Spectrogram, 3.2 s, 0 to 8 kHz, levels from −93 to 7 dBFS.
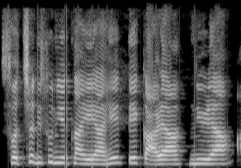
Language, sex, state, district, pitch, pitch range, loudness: Marathi, female, Maharashtra, Nagpur, 230 Hz, 215-260 Hz, -15 LUFS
